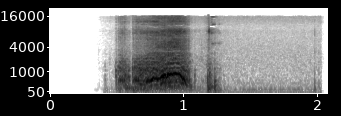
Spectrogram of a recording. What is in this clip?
The sound of a zipper being zipped quickly
fast, zipping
